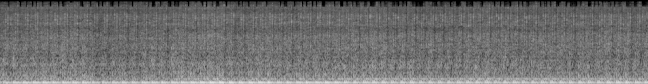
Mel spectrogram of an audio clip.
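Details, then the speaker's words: 1967 Volkswagen dune buggy flat-four after fitting four new spark plugs: low lumpy idle, uneven chuffing, still very smoky and dripping oil; owner suspects a low-compression cylinder not firing properly. "This one's really smoky yet. Dripping oil. All right, we're gonna do a compression check. I have a feeling one of these cylinders is a little bit low and maybe not firing the way it is supposed to be firing."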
